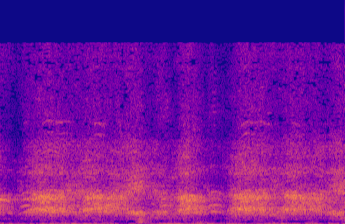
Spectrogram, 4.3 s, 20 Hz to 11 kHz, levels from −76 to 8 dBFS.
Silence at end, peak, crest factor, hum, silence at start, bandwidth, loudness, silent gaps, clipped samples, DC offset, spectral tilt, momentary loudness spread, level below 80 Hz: 0 s; -4 dBFS; 14 dB; none; 0 s; 9.4 kHz; -18 LUFS; none; under 0.1%; under 0.1%; -2 dB/octave; 6 LU; -34 dBFS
